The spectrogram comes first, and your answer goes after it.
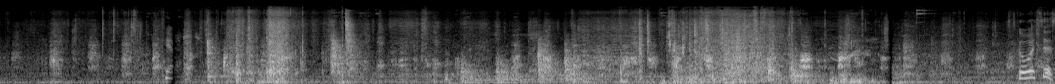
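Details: Camper, a dog being tested as a detection dog candidate, pants in rough, breathy bursts at an uneven pace of about one or two per second, while a handler's voice urges him on and praises him.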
